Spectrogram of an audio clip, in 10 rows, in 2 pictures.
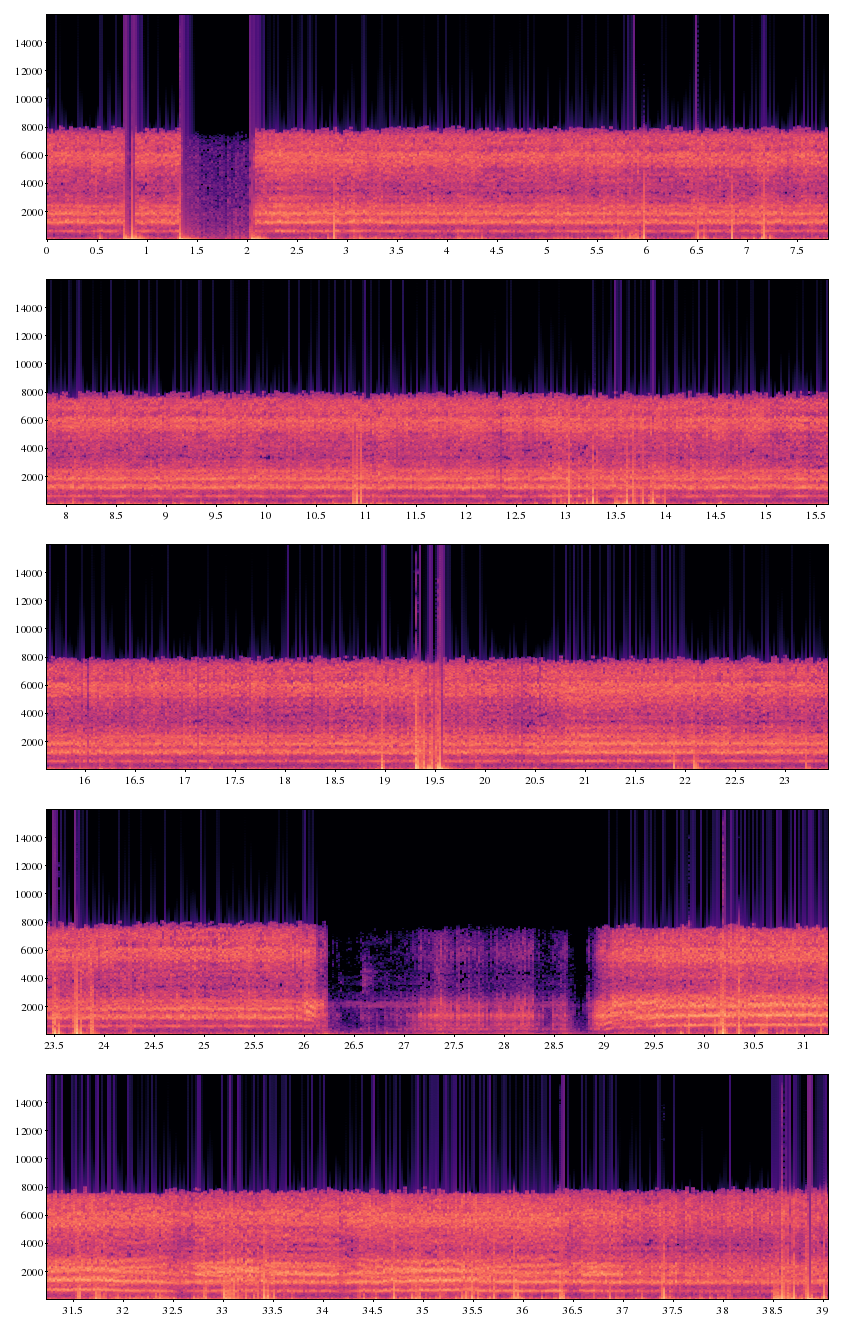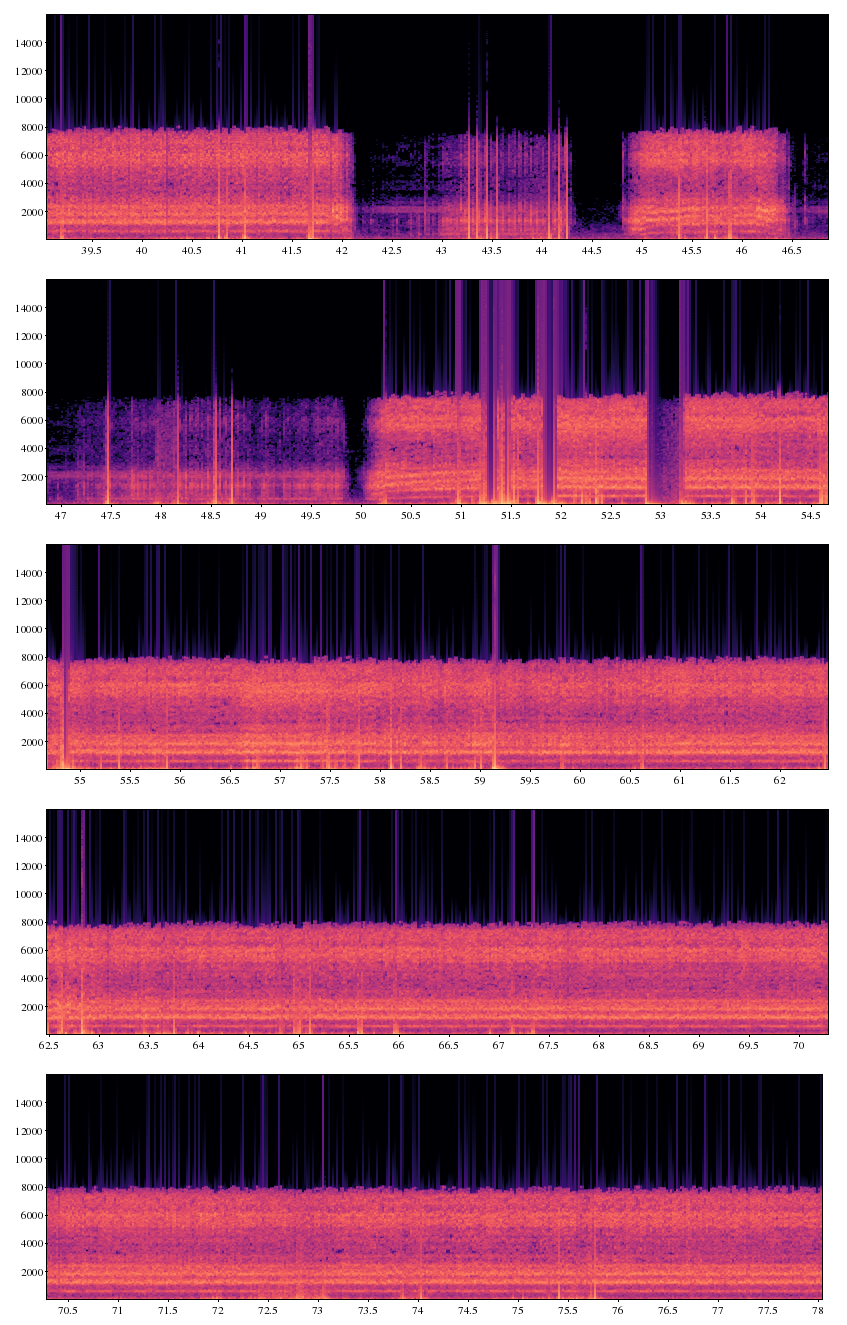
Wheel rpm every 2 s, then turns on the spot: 160, 160, 160, 160, 160, 160, 160, 160, 160, 160, 160, 160, 160, 30, 60, 150, 160, 160, 160, 160, 160, 30, 70, 40, 30, 120, 160, 170, 160, 160, 160, 160, 160, 160, 160, 160, 160, 160, 160.
26-28 42-44 46-48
